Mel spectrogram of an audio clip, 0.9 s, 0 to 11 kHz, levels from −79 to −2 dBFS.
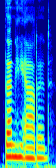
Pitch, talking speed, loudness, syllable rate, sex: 210 Hz, 210 wpm, -17 LUFS, 6.6 syllables/s, female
